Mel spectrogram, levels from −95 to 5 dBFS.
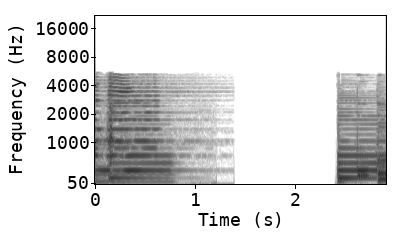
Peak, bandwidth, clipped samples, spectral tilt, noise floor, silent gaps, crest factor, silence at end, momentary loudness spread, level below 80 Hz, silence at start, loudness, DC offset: -6 dBFS; 5.8 kHz; under 0.1%; -4 dB/octave; -52 dBFS; 1.42-2.39 s; 18 dB; 0 s; 12 LU; -52 dBFS; 0 s; -20 LUFS; under 0.1%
